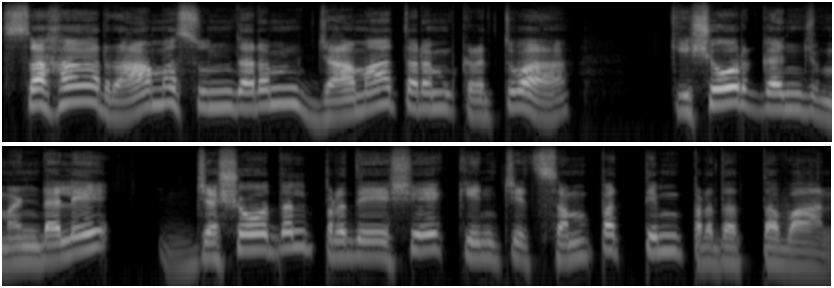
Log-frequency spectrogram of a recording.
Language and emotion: Sanskrit, neutral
